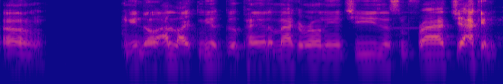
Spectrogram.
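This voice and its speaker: A man's voice: fairly even intonation, normal speed. Rambling man, casual monologue. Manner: rambling, repeats words and restarts, rises loud and high when impassioned. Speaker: live talk show host.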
